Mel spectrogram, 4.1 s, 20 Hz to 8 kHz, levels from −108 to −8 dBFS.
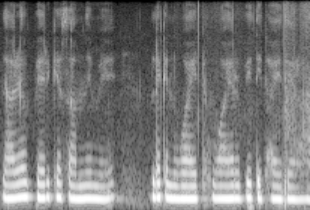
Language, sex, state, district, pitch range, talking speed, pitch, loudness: Hindi, female, Arunachal Pradesh, Papum Pare, 180-200 Hz, 175 wpm, 185 Hz, -13 LUFS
